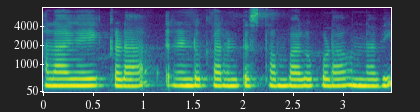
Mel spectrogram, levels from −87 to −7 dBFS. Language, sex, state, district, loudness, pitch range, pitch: Telugu, female, Andhra Pradesh, Krishna, -13 LUFS, 235-240 Hz, 240 Hz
